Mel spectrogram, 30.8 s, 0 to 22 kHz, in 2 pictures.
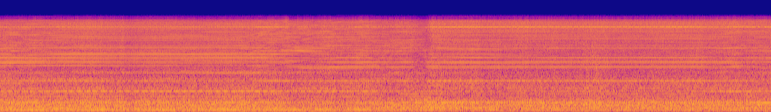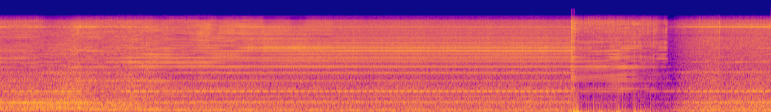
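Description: SCM Compact 23 K throughfeed moulder running steadily, its motors and spinning cutter heads giving a loud whine made of many steady tones as wood is fed through. A sharp click comes near the end, followed by a brief dip in the sound.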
